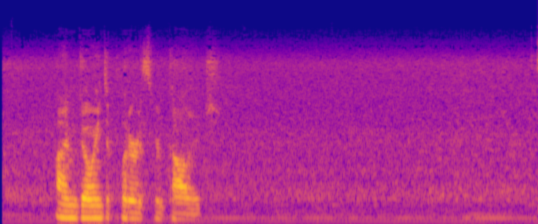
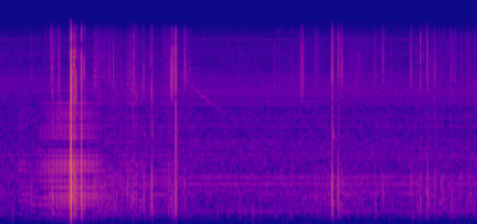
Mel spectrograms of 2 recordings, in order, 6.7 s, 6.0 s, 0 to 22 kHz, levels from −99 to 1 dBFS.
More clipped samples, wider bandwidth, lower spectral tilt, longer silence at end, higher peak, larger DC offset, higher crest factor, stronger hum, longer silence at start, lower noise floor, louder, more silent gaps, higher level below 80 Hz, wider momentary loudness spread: neither; second, 10.5 kHz vs 16 kHz; first, -5.5 dB/octave vs 0 dB/octave; second, 0 s vs 0.3 s; about the same, 0 dBFS vs 0 dBFS; neither; second, 22 dB vs 44 dB; neither; second, 0.05 s vs 0.6 s; second, -41 dBFS vs -63 dBFS; first, -18 LUFS vs -36 LUFS; neither; first, -52 dBFS vs -84 dBFS; second, 24 LU vs 29 LU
